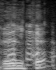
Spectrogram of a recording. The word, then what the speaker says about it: Rilke: You have to be German to pronounce that name, or Austrian. Yeah. Rilke, R-I-L-K-E.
